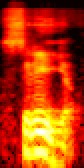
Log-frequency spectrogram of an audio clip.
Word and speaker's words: Cirillo: Yeah, Cirillo.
